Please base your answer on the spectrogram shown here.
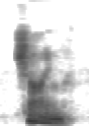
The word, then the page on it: chime: British English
